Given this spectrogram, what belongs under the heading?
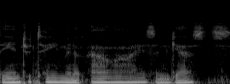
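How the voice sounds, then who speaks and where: Soft-spoken and somewhat breathy, a man talks at a moderate pace in a very deep, low pitch with a gentle, dark, mellow tone. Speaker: ASMR artist reading as a librarian character. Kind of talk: book reading of an ancient military treatise. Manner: soft-spoken, gentle.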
